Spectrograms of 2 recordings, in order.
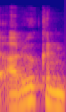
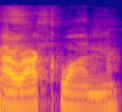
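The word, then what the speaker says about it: Aracuan: And then this character named the Arukan Bird... It's not Woody Woodpecker. Araquan. Araquan. They pronounce it the Arukan Bird. Arukan? It's A-R-A-C-U-A-N.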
